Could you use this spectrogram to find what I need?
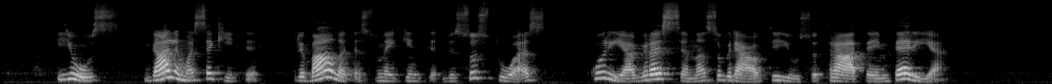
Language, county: Lithuanian, Vilnius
